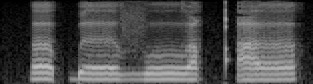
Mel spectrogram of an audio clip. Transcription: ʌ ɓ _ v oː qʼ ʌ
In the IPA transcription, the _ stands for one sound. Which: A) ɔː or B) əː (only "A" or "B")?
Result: B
